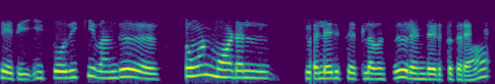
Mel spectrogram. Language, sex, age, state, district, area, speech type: Tamil, female, 18-30, Tamil Nadu, Tiruvallur, urban, conversation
